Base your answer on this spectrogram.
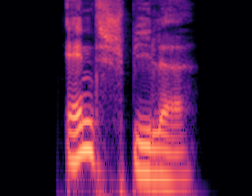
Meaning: nominative/accusative/genitive plural of Endspiel
- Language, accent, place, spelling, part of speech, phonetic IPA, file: German, Germany, Berlin, Endspiele, noun, [ˈɛntˌʃpiːlə], De-Endspiele.ogg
